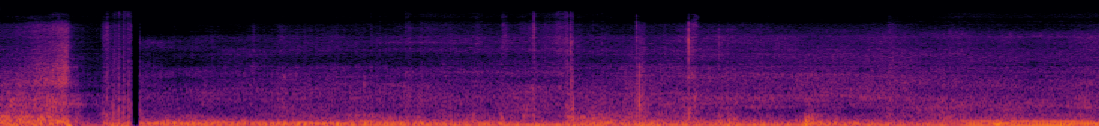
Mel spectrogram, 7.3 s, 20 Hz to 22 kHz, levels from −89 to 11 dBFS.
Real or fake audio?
fake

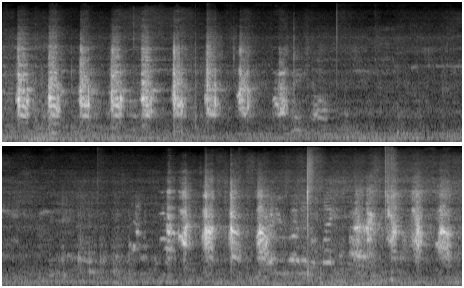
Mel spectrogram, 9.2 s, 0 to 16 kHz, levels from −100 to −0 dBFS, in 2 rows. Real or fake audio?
fake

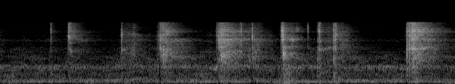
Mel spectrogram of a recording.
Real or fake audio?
fake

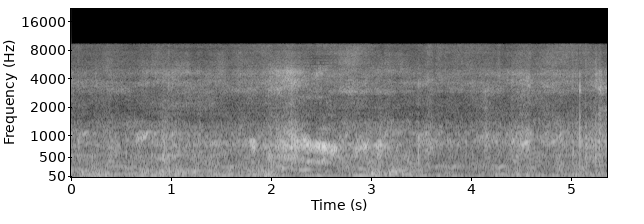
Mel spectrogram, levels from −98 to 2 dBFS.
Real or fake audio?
fake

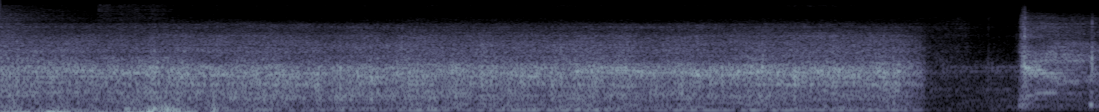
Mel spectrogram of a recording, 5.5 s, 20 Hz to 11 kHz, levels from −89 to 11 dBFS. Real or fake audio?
fake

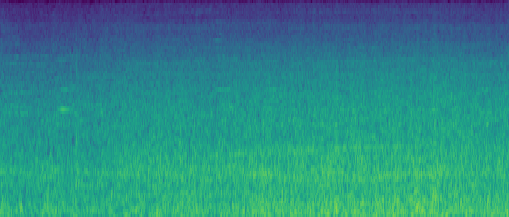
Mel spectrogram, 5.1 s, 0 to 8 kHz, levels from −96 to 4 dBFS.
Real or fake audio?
real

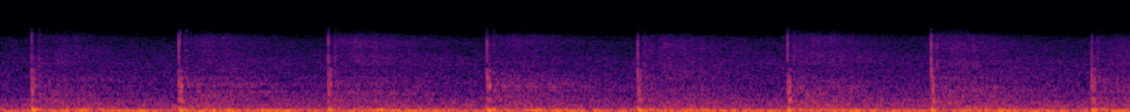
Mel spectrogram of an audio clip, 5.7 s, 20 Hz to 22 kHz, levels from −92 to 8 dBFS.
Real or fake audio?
real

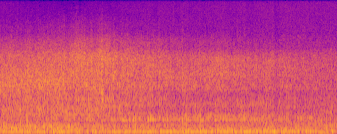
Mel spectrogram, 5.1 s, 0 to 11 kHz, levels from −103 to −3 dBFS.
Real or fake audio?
real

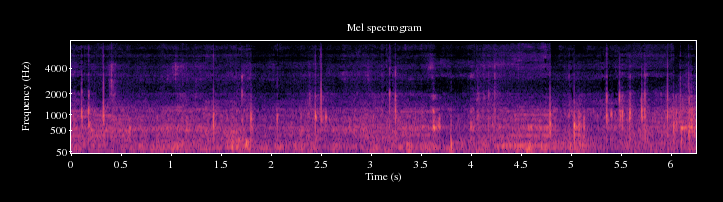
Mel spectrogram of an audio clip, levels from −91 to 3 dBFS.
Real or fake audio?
fake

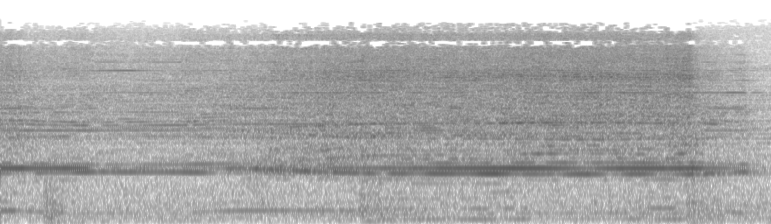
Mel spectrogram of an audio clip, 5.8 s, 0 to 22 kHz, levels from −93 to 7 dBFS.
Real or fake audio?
real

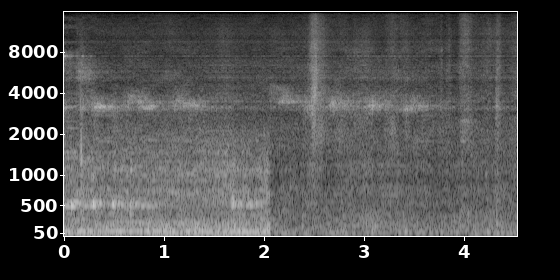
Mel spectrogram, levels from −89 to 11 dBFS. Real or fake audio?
fake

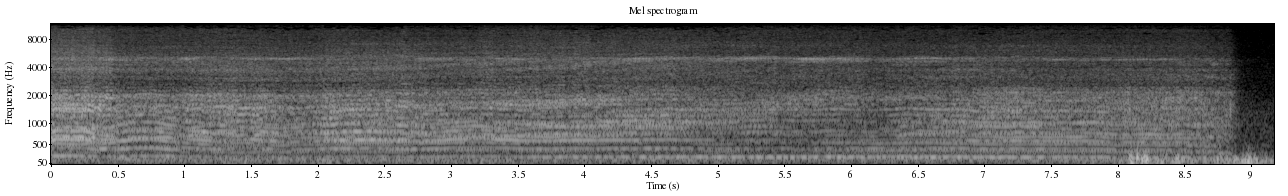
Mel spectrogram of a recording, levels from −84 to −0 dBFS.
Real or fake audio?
real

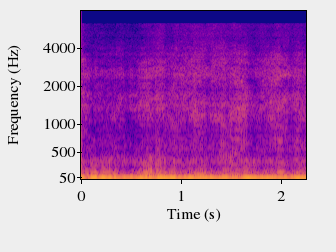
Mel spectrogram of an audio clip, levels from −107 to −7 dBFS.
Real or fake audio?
fake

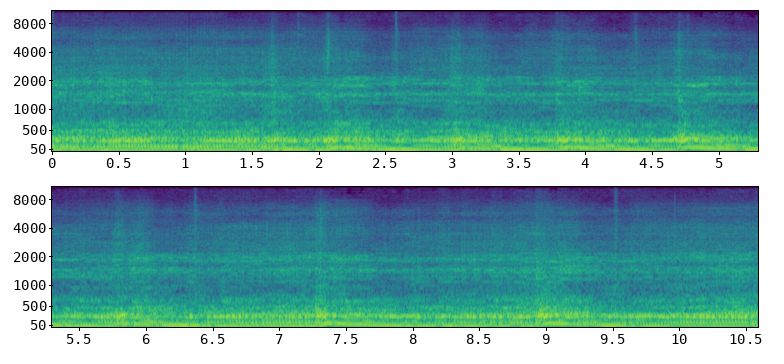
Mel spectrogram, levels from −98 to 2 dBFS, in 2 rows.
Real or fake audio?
fake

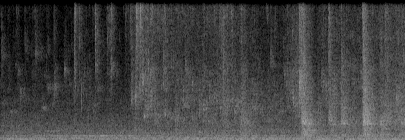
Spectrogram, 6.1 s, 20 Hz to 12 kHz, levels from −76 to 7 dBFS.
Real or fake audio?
real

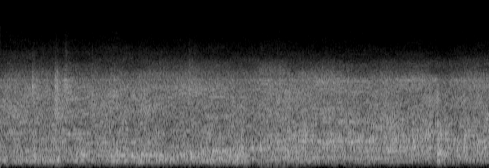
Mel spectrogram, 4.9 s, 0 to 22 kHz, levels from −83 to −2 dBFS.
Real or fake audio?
fake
